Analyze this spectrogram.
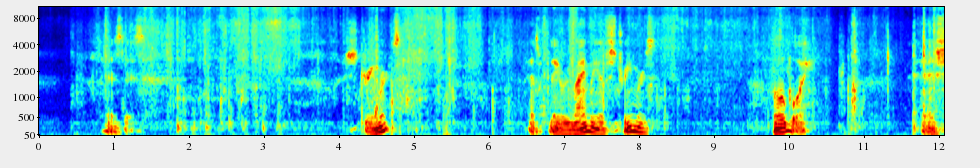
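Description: Ribbons rustle and swish as they are pulled about.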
